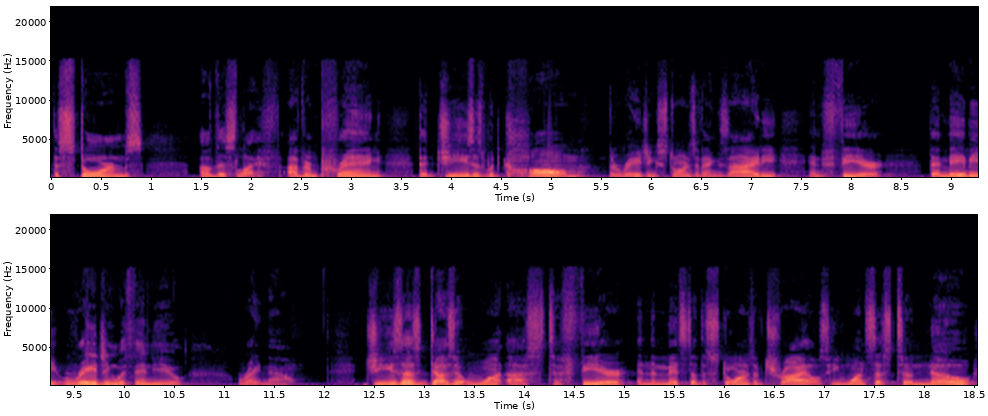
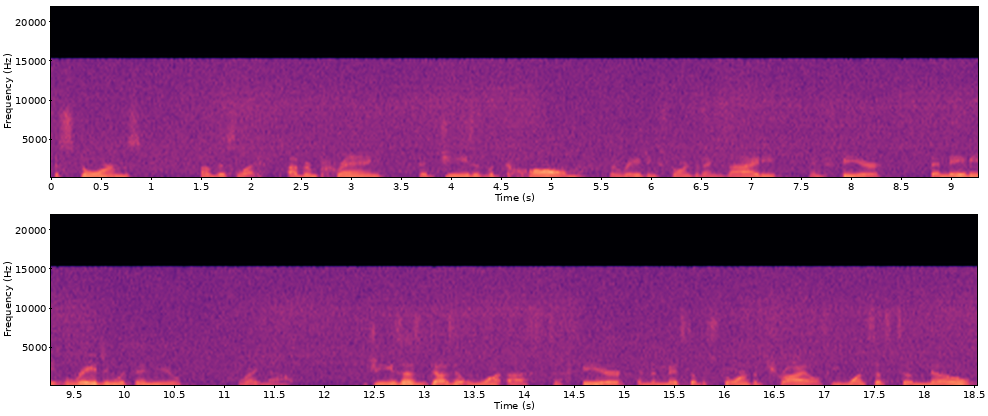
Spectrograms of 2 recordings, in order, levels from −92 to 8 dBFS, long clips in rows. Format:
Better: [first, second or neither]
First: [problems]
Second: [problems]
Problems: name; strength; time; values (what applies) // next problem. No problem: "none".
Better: first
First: none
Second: hiss; loud; throughout; 10 dB below the speech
